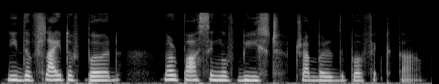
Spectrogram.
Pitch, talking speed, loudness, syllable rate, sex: 195 Hz, 165 wpm, -18 LUFS, 4.5 syllables/s, female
